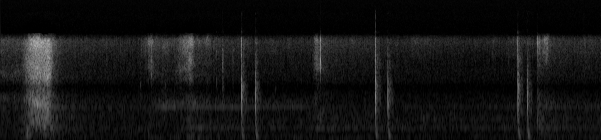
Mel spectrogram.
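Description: Scattered sharp clicks from a computer mouse and keyboard, about seven in all, several coming in quick pairs, after a short noisy rush near the start.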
